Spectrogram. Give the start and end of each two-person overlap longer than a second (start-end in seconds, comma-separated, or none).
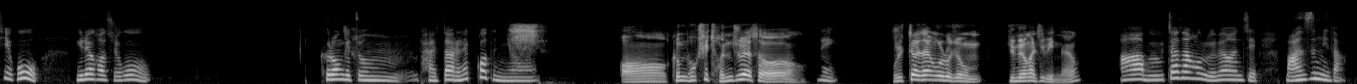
none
